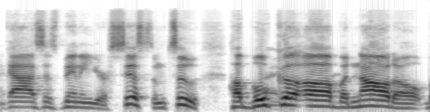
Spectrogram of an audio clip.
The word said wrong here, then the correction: Baldonado: but how do you say it? Baldonado. – You've been saying it better right there than I've been saying it all week.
